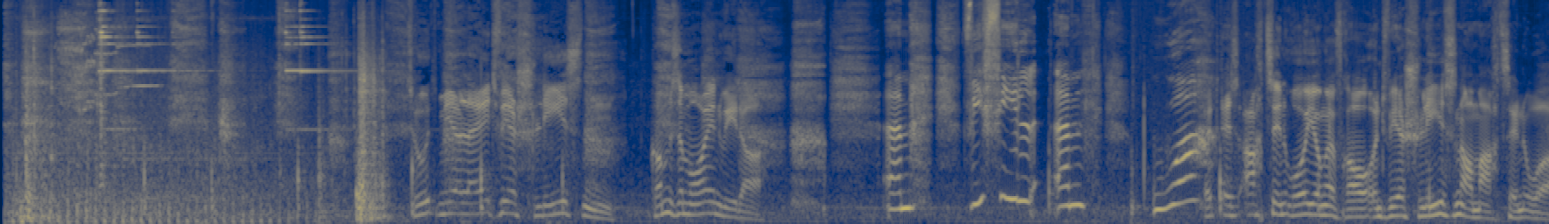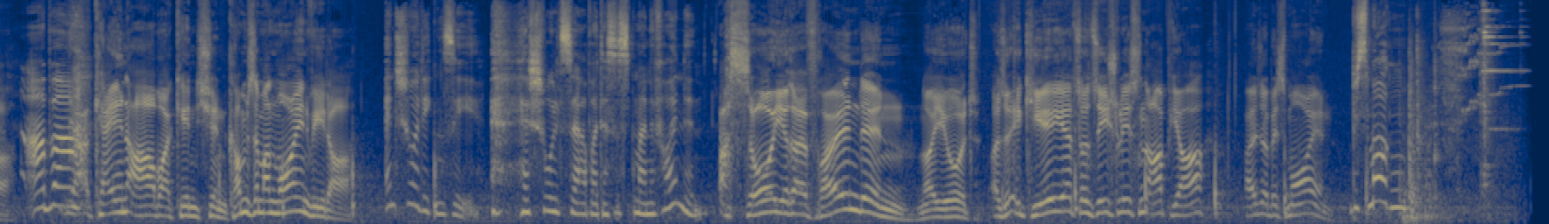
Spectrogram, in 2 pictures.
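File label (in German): Hörspiel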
